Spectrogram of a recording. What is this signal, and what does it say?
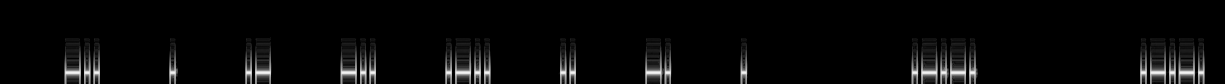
Morse code, heard as a keyed tone, about 25 wpm, spaced as for 10 wpm, 550 Hz. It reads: DEADLINE <AR> <AR>
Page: news-headlines-in-morse-code-at-10-wpm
